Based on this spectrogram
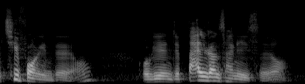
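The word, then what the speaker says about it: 赤峰: 그리고 만주 요하 서쪽에 이제 그 적봉시라고 하는 도시가 있습니다. 중국 발음 치펑인데요.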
